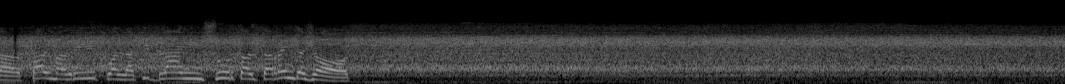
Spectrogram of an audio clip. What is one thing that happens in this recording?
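A large stadium crowd roars and cheers steadily outdoors.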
